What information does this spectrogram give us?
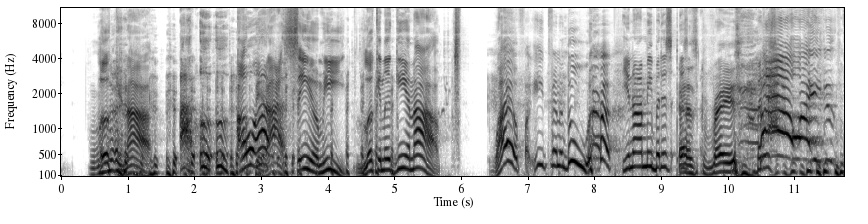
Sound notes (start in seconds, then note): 2.8 grunting; 7.8 chuckles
